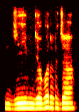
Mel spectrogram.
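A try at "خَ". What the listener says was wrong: জিম নয়, খ। উপরে নক্তা আছে, নিচে নক্তা হলে জিম হয়, উপরে নক্তা খ।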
